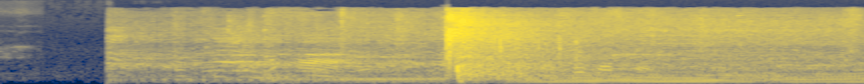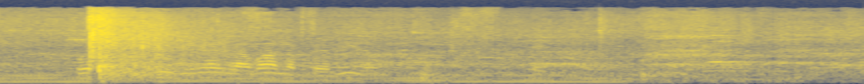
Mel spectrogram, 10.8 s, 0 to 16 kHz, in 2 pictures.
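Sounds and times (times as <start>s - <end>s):
excited voices talking and shouting: 0.7s - 2.8s, 4.8s - 10.7s
gunshots fired during house attack: 2.7s - 4.0s, 5.8s - 7.0s.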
